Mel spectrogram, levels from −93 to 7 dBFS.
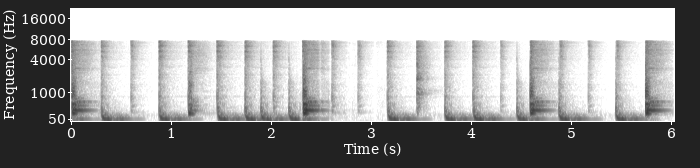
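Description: Repeated packet loss (robotic sound) runs from 2.30 to 3.07 s: six short gaps, the longest 24 ms, are patched by stretching the preceding music, so about 15% of that stretch is concealed, giving a choppy flutter over band-limited audio that stops at 8 kHz.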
